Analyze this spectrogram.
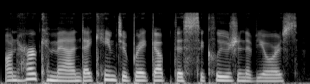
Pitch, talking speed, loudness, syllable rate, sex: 175 Hz, 230 wpm, -17 LUFS, 5.1 syllables/s, female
